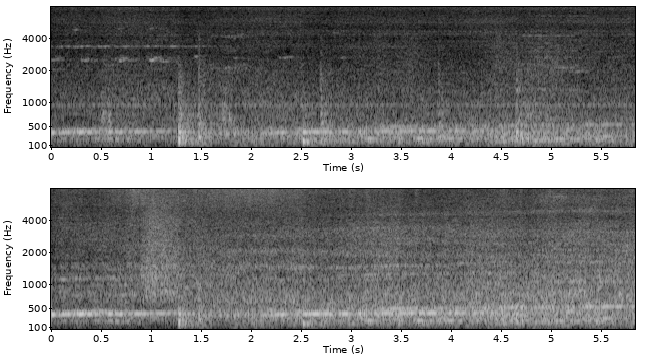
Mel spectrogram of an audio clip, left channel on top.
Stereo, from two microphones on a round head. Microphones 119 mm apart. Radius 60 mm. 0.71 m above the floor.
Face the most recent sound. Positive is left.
turn(degrees=40)  # may be behind; listen again after turning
